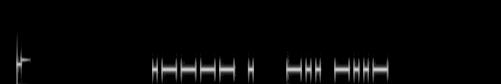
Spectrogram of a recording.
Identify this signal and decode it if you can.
Morse code, heard as a keyed tone, about 25 wpm, 700 Hz. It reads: 1E DX
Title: Field Day Exchanges Encore - 25wpm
